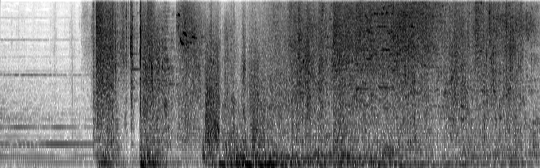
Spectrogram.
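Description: A large explosion from a fired grenade goes off suddenly about a second in, with a sharp crack just after. Shattering and flying debris follow, with a loud rumble that carries on for several seconds.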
